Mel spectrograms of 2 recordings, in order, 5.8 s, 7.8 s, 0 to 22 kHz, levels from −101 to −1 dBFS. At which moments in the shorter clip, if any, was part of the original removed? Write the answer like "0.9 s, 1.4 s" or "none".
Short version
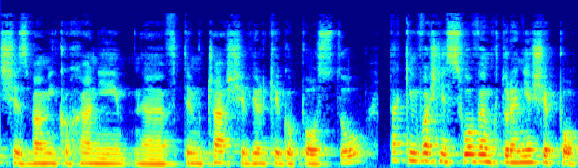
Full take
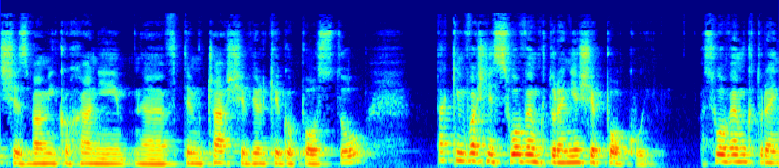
3.8 s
